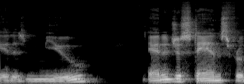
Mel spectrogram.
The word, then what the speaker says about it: mu: left and it's the Greek symbol mu it's pronounced mu E that's how you'd say it is mu and it just stands for the coefficient of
